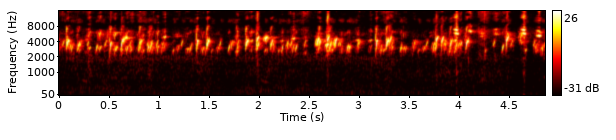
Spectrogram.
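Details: Goldfinch singing loudly after being stimulated: a continuous rapid stream of high twittering notes and tinkling chirps, even in pace, with a few sharper accents near the end.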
